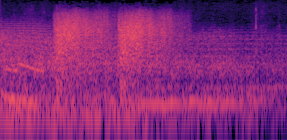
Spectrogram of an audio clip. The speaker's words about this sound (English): Here we see Jackhammer transforming into tank mode, and it's blasts the airboat again, with Alex commenting that their ride home went up in smoke.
